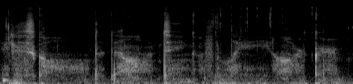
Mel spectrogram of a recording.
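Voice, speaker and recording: A very slow whisper amid noticeable background noise. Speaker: ASMR creator. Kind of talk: casual talk to camera. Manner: whispered.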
